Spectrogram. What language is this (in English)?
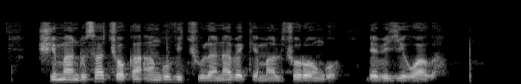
Taita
